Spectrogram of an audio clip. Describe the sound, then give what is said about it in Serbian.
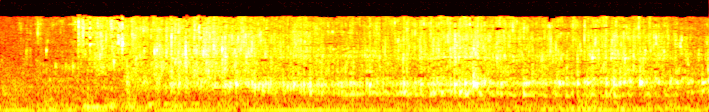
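A small amount of water is poured into a larger glass, making a faint, steady trickling splash with a light ringing tone for about three seconds. “Prvo što ćemo uraditi, sipat ćemo malo vode u veću čašu”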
